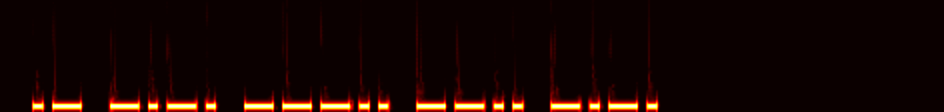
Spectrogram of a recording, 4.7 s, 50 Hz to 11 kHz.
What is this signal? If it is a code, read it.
Morse code, heard as a keyed tone, about 25 wpm, 700 Hz. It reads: AC8ZC
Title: USA Callsign DE Callsign - 5 Characters - 25wpm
